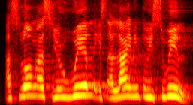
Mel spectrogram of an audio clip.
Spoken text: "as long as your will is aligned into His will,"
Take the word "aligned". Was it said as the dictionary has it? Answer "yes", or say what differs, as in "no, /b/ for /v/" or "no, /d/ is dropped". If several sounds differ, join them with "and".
no, /d/ is dropped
